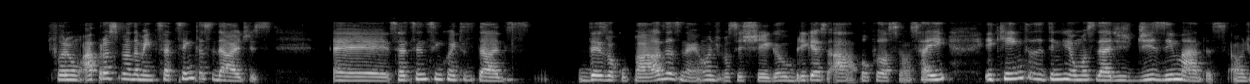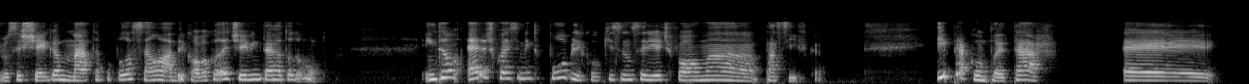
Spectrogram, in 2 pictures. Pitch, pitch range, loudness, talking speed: 210 Hz, 180-230 Hz, -22 LUFS, 120 wpm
